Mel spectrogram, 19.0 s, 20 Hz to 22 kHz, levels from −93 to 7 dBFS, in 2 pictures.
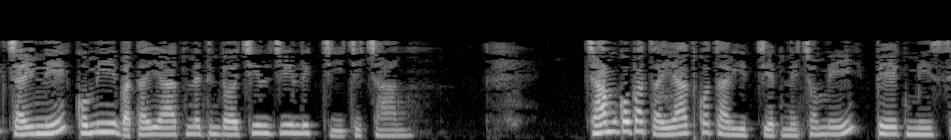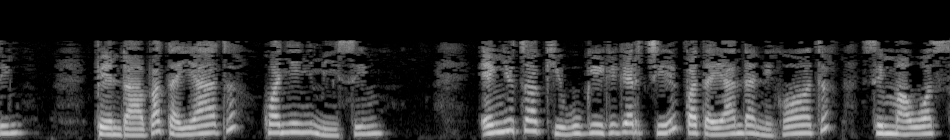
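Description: The speech was most likely passed through Vorbis compression at a very low bitrate, and the damage runs from start to finish. Throughout, nothing is present above about 6.5 kHz, and the treble below that cut-off is heavily degraded, consistent with a rate near 17 kbps. The encoder coarsely quantises the high-frequency residue so that fine detail turns into noise of similar energy, leaving the speech hissy and grainy, with roughened tones and smeared consonant onsets.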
